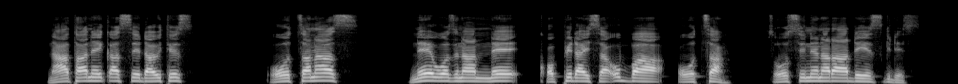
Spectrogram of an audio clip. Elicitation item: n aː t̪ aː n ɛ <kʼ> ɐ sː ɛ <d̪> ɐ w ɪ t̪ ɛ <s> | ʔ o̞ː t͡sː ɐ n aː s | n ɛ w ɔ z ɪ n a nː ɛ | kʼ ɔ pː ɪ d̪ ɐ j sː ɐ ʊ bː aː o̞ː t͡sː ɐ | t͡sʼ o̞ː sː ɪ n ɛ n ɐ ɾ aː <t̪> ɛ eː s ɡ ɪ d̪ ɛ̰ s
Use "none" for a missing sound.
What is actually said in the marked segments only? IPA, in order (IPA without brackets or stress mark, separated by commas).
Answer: kʼ, d̪, s, d̪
